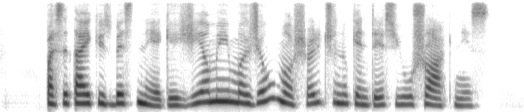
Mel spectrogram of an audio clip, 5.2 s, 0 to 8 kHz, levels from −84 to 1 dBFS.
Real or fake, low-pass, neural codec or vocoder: fake; 7.2 kHz; codec, 16 kHz in and 24 kHz out, 0.9 kbps, LongCat-Audio-Codec, four codebook decoder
